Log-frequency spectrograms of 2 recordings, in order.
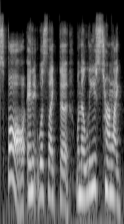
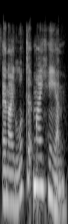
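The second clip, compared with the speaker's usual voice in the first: ordinary delivery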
